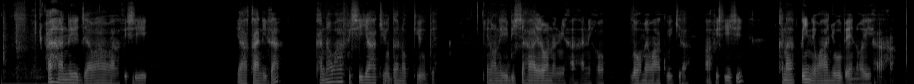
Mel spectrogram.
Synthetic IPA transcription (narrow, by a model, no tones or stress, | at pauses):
haɦaned͡ʒawawafiʃi | jakaniða | kʰanawaːfiʃijakɪoɡanɔkiobɛ | ḛnɔnebiʃa̰ɦajɛɾɔnaniha̰hanɪhɔ | ðɔmɛwakweɡiɾa | wa̰fiʃiʃi | kʰanatinewaɲobɛnɔeha̰ha̰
